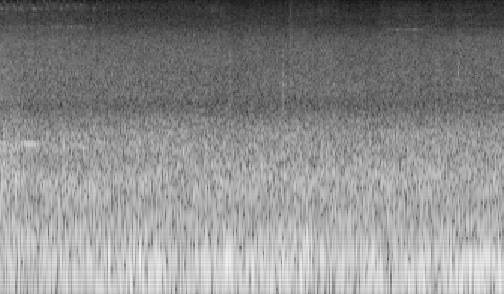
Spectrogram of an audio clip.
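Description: Steady, loud traffic roar fills a London road, with cars and buses passing continuously and no talking.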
